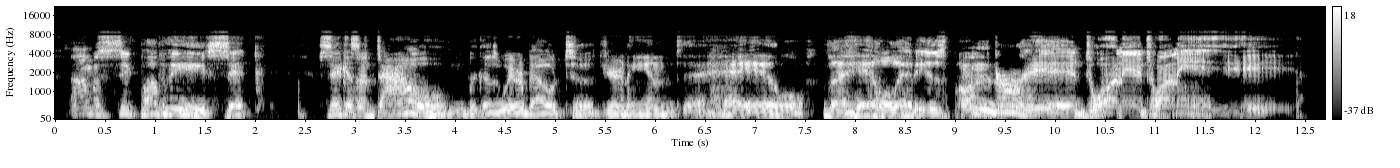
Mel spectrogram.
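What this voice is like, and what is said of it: Wolfman Jack impression. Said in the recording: “doing a Wolfman Jack impersonation.”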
